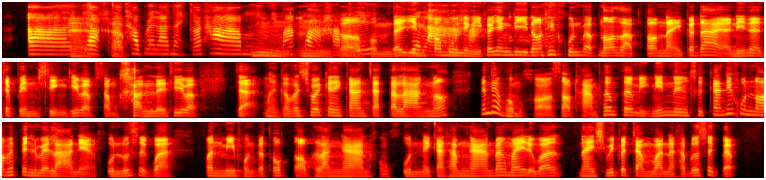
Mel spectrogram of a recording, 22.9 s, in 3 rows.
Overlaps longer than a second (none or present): present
